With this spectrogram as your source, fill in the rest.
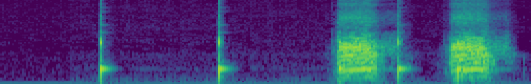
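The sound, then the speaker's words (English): Two soft, short plops are followed by three quick nasal duck quacks, a long one, a brief one and another long one, fairly loud with no talking. “D is for duck.”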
